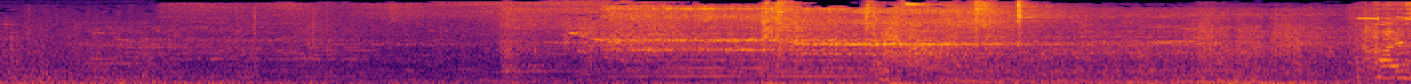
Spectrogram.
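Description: A tram car in the Dead Space video game, rumbling and grinding as it moves, with a rising metallic whine that swells and holds steady.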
